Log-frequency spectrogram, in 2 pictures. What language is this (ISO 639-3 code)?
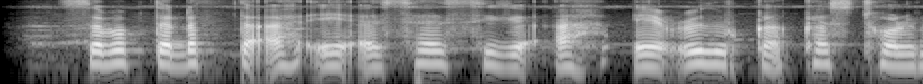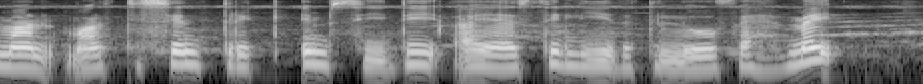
som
